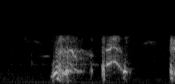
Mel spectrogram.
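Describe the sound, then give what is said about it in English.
Three harsh, throaty coughs from a person with a lingering cough, loud bursts separated by short quiet gaps, the last one cut off at the end. “Still got this fucking cough.”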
